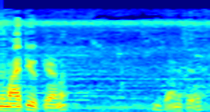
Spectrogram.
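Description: A man speaking briefly twice, over a steady high-pitched hum of insects.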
